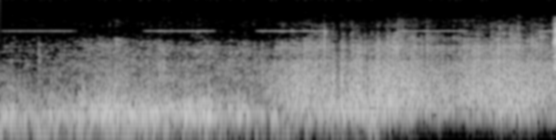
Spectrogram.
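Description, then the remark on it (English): A steady, loud rushing roar fills the whole stretch as a rocket is fired and climbs high up into the clouds, with a thin high whine drifting in and out above it. “It works! Just look at it climb up there. My rocket really works! It's just like fireworks.”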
